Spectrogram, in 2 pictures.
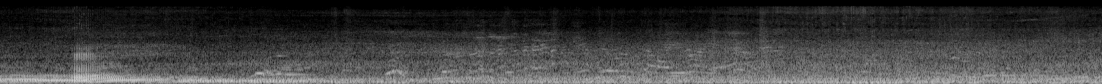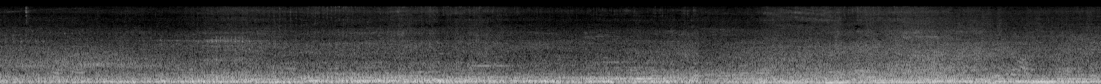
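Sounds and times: cars and scooters on road: 0.0 - 22.0.

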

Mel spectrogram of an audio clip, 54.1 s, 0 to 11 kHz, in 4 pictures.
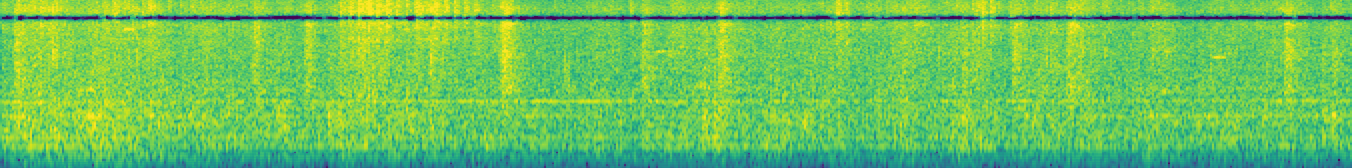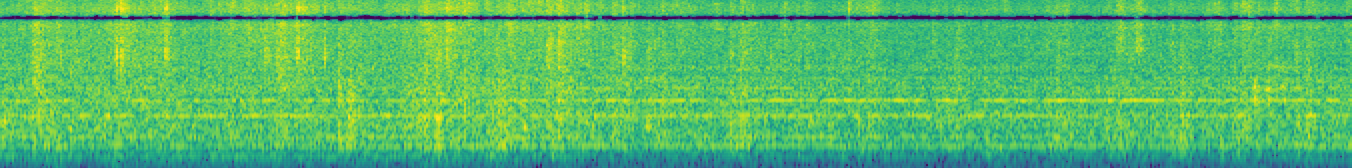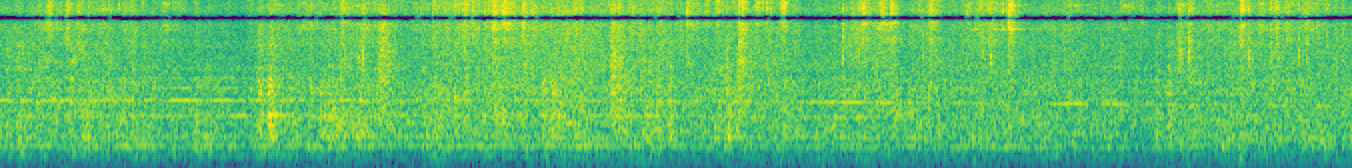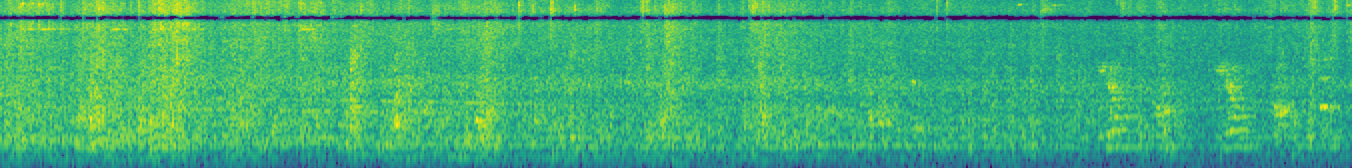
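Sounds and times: train rumble and wheel noise: 0.0 - 54.0.

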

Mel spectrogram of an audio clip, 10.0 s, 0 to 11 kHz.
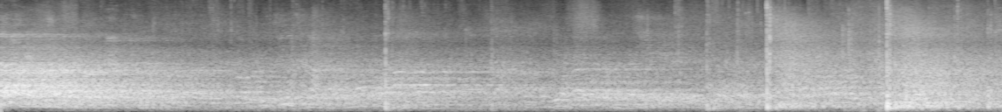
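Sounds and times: players' voices: 0.0 - 10.0.

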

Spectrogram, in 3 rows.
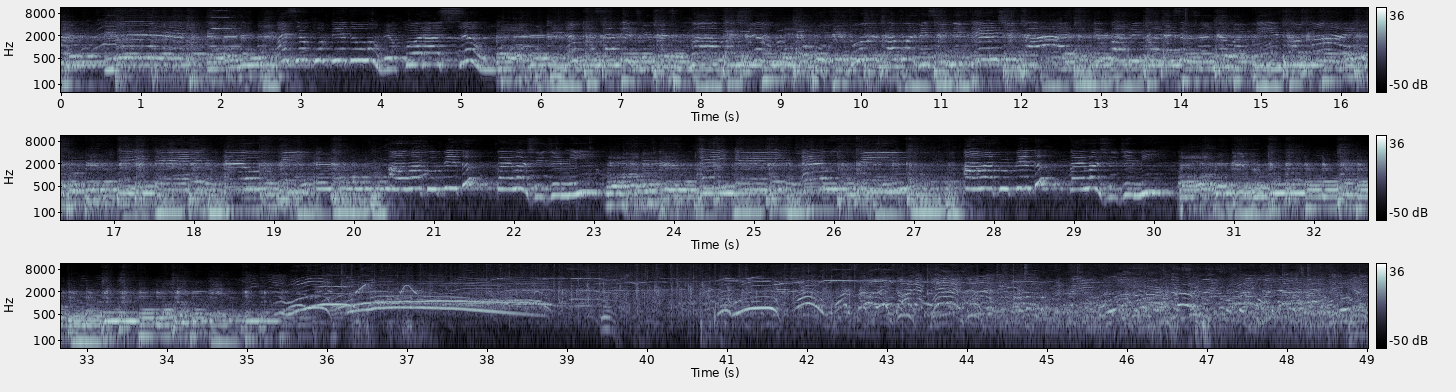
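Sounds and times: rock and roll music with guitar: 30.9 - 35.3
audience cheering: 35.5 - 46.8.

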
